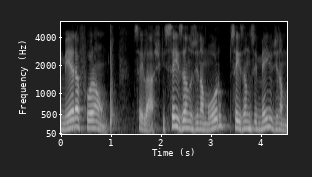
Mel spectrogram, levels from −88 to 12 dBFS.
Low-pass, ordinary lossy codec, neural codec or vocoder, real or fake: 5.4 kHz; none; none; real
